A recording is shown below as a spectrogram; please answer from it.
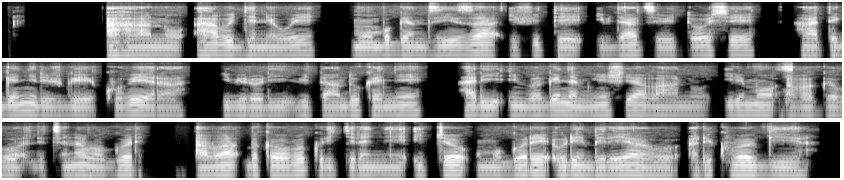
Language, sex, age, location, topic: Kinyarwanda, male, 25-35, Nyagatare, government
